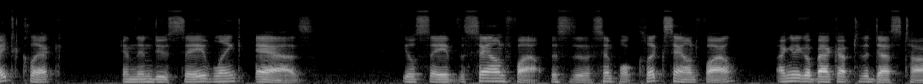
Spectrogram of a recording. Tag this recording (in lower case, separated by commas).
speech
